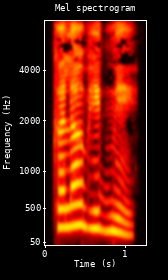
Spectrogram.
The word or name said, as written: ಕಲಾಭಿಜ್ಞ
